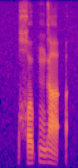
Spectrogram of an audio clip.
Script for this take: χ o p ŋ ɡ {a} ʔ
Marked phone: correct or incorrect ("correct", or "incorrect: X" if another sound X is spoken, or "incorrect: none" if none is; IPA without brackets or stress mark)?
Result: correct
